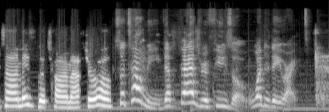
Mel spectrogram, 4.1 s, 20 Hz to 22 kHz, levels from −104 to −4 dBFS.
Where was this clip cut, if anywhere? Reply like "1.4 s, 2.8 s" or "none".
1.5 s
